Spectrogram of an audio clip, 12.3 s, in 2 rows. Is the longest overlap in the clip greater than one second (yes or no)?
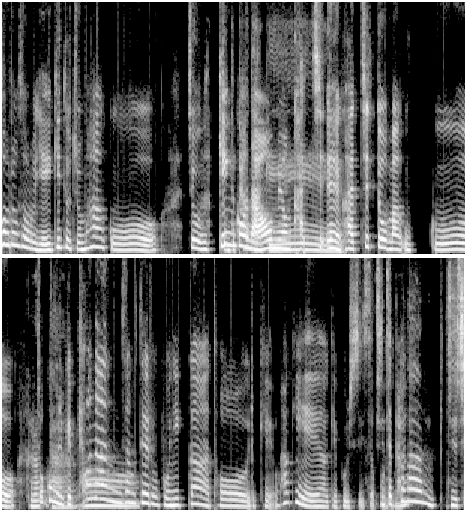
yes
